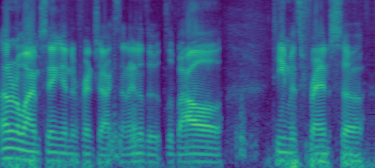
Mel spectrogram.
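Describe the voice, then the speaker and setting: A man's voice: low-pitched, steady tone, fast talker, pushed and bright. A man giving casual, chatty color commentary outdoors, with a self-deprecating manner. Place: outdoors at a windy field. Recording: light wind noise.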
